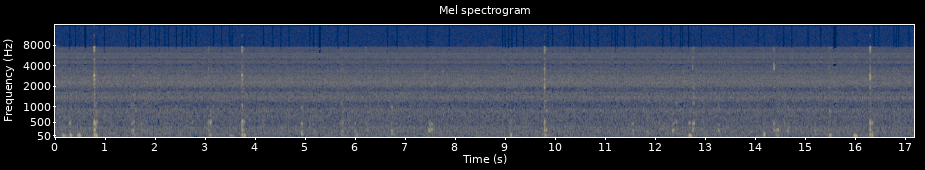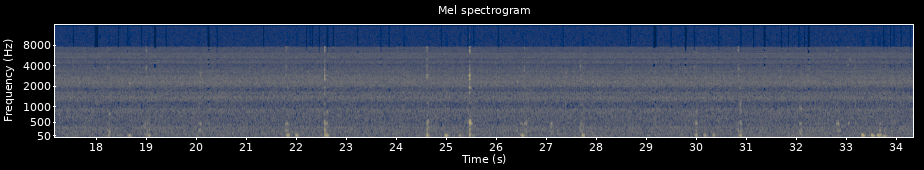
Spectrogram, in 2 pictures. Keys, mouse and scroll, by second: 0.3-1.5 drag, 3.6 click, 6.2 click, 9.7 click, 12.9-14.7 middle drag, 16.2 click, 18.7-20.0 drag, 22.3 click, 25.2-26.4 drag, 26.7-27.9 middle drag, 30.5-31.7 drag, 33.0-34.3 middle drag.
